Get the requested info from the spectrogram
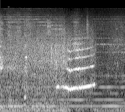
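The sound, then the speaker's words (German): A car approaches and its tyres screech in a rising, sustained squeal lasting about half a second before cutting off, loud, over a steady engine hum. “Vorsicht! Ein Auto runter!”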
